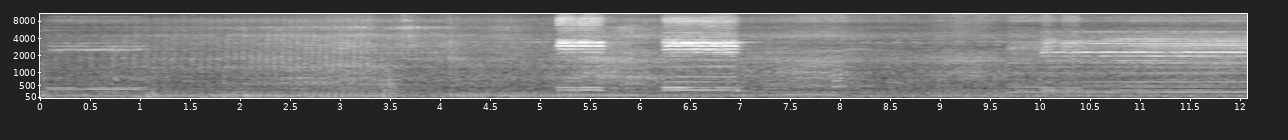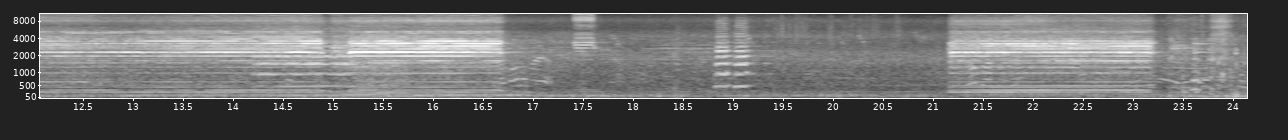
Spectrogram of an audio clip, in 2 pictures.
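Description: Vehicle horns honking over road traffic noise: two short toots, then a long drawn-out blast that grows louder, a brief toot, and another blast of about two seconds.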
